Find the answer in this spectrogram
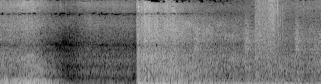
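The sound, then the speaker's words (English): Low booming rumble fades, then a sudden, loud cannon blast erupts, followed by a sustained roar of explosive rumbling and crackling that continues to the end, with no one speaking. “He positioned the pirate boats at the front and the back of the Ganji Sawai to avoid cannon fire.”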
